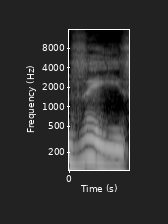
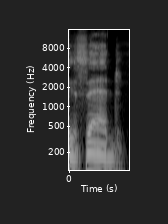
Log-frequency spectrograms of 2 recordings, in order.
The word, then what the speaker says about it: Z: You go catch yourself some Z's, okay? Get yourself Is some that how you 99 cents. Americans? Yeah, is that how you Americans say it? Z, innit? Z's? Yes, you guys say Zed, correct?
